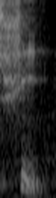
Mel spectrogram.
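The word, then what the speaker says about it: し: unlucky number in Japan due to it being pronounced as Shi which is a harmonium for death luckily for them it's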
